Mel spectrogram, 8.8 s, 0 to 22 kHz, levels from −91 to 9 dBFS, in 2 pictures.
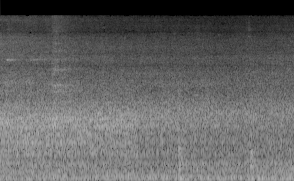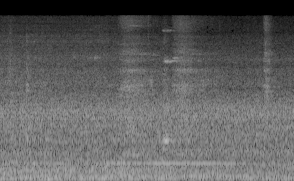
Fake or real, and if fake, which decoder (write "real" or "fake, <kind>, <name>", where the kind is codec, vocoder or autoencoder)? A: real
